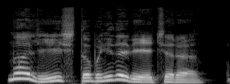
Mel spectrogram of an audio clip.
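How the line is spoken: Sighing. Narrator (Russian): вздохнул Грант

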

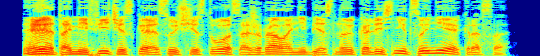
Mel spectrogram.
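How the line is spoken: Snorting. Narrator (Russian): хмыкнул Гронк

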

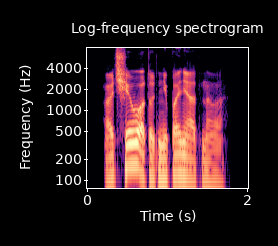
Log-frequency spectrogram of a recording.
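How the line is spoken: Growl. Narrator (Russian): рыкнул Козлов

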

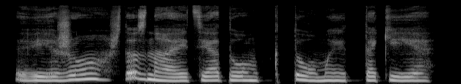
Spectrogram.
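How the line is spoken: Ironic drawl. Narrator (Russian): иронично протянул Вилель

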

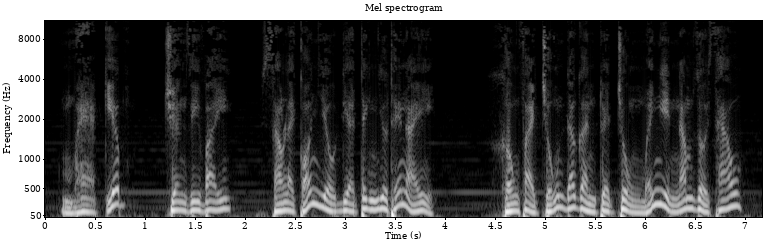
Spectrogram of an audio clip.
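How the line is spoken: Old man scolding loudly. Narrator (Vietnamese): Ông lão sắc mặt thay đổi, lớn tiếng mắng

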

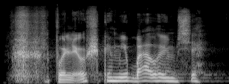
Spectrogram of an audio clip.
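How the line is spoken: Playful chuckling inner voice. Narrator (Russian): игриво хохотнул внутренний голос

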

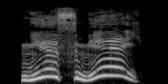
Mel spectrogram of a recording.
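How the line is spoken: Watchman's bark. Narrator (Russian): гаркнул сторож

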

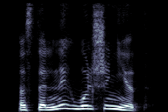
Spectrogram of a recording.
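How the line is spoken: Calm. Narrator (Russian): сказал я спокойно

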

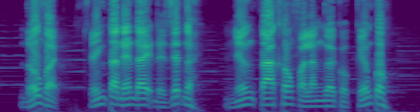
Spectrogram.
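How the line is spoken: Cold. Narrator (Vietnamese): Hắn bèn lạnh lùng nói

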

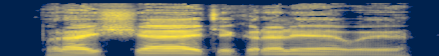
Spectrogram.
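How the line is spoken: Growl. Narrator (Russian): прорычал Рон

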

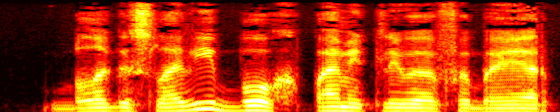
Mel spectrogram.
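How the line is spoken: Mutter. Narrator (Russian): пробормотал Магоцци

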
